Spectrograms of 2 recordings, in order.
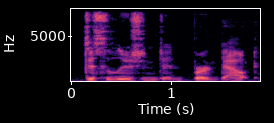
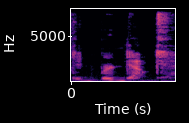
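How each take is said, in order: First: Said in the usual way. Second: Hushed, worn-out whisper. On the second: Shown as a demonstration. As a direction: drop to a weary whisper. Teacher describing Koheles burned out in old age.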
